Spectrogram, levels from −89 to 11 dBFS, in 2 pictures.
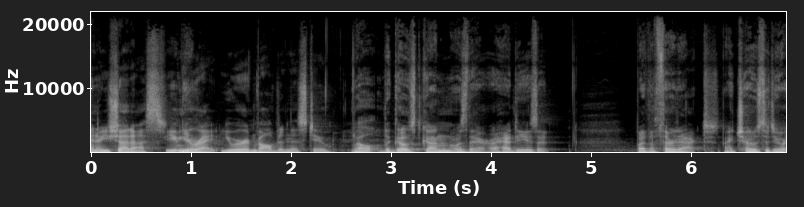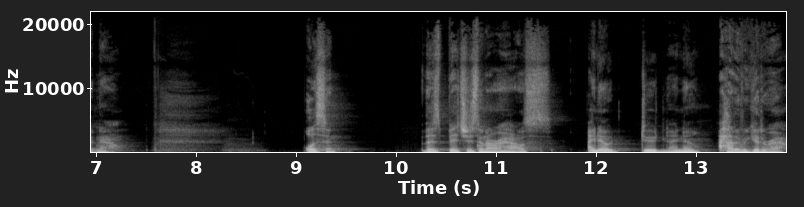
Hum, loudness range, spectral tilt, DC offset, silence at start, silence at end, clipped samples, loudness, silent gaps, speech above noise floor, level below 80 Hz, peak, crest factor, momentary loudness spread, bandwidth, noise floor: none; 7 LU; -5.5 dB/octave; under 0.1%; 0 s; 0 s; under 0.1%; -20 LUFS; none; 53 dB; -64 dBFS; -2 dBFS; 18 dB; 10 LU; over 20 kHz; -72 dBFS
